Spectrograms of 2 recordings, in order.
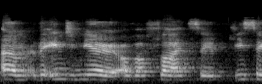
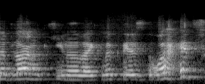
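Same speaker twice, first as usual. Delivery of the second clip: plain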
